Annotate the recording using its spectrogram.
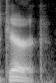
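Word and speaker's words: Garruk: Is it Do you pronounce it Groo or do you pronounce it Garrick? Oh, it's Garrick. I've been calling him Groo for years and then when they're like, "It's Garrick."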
